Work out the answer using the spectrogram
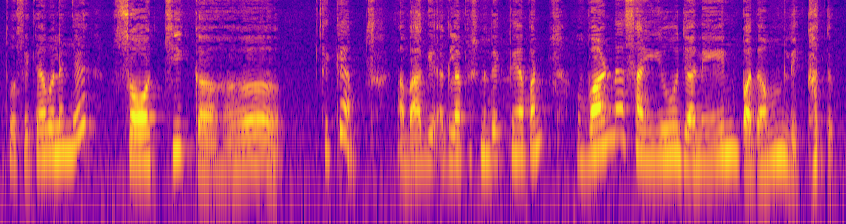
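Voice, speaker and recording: A woman with a medium-pitched voice teaches a Sanskrit lesson online. She explains each word and then repeats it, posing questions to the class and answering them herself.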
